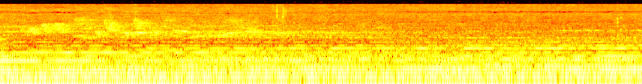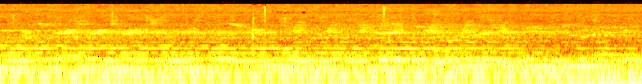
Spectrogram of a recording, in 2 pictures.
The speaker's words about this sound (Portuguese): Um local lindo. Você escuta os passarinhos cantando. no verde da floresta.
